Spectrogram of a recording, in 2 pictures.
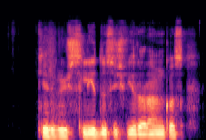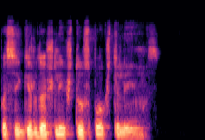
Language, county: Lithuanian, Šiauliai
